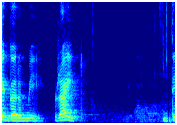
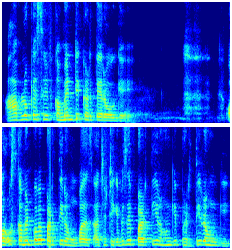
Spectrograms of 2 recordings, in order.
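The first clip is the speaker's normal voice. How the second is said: louder, higher and fast, fed-up complaint to chat; exasperated rant; 3 semitones higher, 7 dB louder, faster than usual. Real, not acted. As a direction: rattle it off in mock exasperation. Streamer annoyed at comment-only chat. (झुंझलाकर तेज़ और ऊँची आवाज़ में शिकायत)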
